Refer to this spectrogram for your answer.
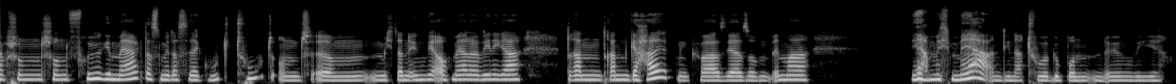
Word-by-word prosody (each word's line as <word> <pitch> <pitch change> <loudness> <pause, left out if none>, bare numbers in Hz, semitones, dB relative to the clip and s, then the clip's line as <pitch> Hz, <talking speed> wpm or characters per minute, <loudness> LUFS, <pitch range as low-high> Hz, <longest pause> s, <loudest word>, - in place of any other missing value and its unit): habe 225 - -3
schon 225 -1 -2
schon 225 -1 -2
früh 260 +5 +2
gemerkt, 240 +4 +2
dass 240 -1 -1
mir 215 - 0
das 215 +1 -4
sehr 205 -1 0
gut 215 +4 -6
tut 295 +7 -2
und, 185 0 -4
ähm, 190 +1 -1
mich 200 0 -4
dann 200 0 +1
irgendwie 215 +3 0
auch 215 - 0
mehr 225 0 +1
oder 220 -1 +1
weniger 225 0 +2 0.4
dran 215 0 +1
dran 210 +2 0
gehalten 240 - +2
quasi, 185 0 0
also 185 0 0
m 185 -1 -7
immer 215 +1 +1 1.0
ja, 240 0 +6
mich 225 +1 +1
mehr 260 +6 +6
an 190 0 -5
die 185 0 -4
Natur 185 +1 -3
gebunden 180 -1 -3
irgendwie. 185 +1 -4
210 Hz, 180 wpm, -20 LUFS, 185-225 Hz, 1.0 s, ja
